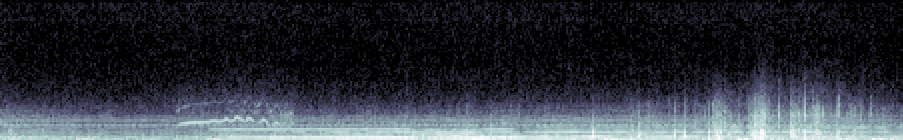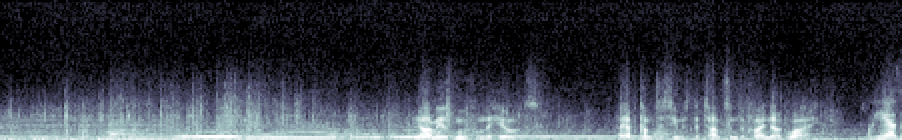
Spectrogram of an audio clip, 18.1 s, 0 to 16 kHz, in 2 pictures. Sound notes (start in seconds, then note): 1.4 suspenseful music; 1.7 horse neighs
